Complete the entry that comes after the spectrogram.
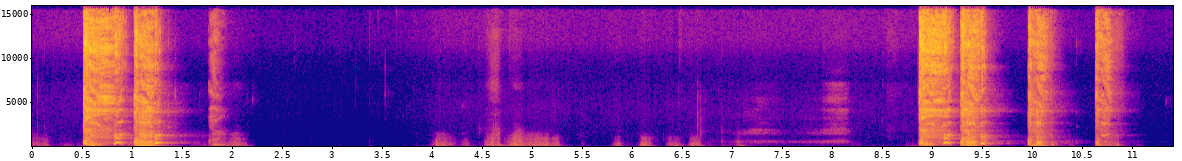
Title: short barking cough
